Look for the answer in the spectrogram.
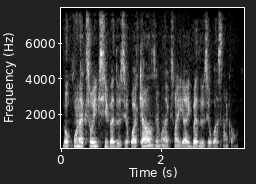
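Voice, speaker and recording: Deep-voiced man teaching in a screencast. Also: fairly even intonation, fast talker, husky, highs cut off. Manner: hesitant, many fillers and restarts. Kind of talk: screencast coding tutorial.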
